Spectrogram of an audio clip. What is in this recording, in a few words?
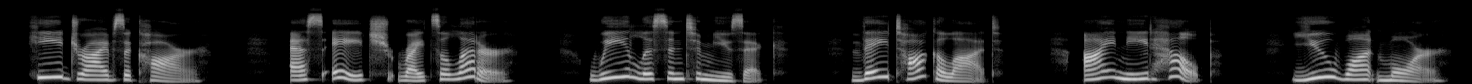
AI speech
